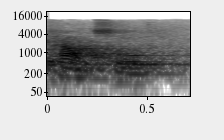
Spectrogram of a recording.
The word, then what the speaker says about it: counsel: So, for example, on verse 4, we see the word counsel. So, which syllable is emphasized? Count, that's right.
